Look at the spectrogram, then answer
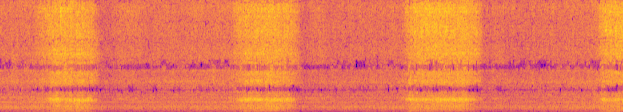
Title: Fat Man Snoring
